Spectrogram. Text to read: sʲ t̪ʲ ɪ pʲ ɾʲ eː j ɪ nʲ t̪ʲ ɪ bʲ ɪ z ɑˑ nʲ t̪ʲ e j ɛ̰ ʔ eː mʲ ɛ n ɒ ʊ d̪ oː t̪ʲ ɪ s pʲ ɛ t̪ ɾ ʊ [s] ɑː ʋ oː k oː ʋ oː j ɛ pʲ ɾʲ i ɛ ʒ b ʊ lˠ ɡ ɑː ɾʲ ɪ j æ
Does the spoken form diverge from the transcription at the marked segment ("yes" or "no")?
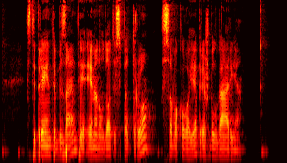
no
